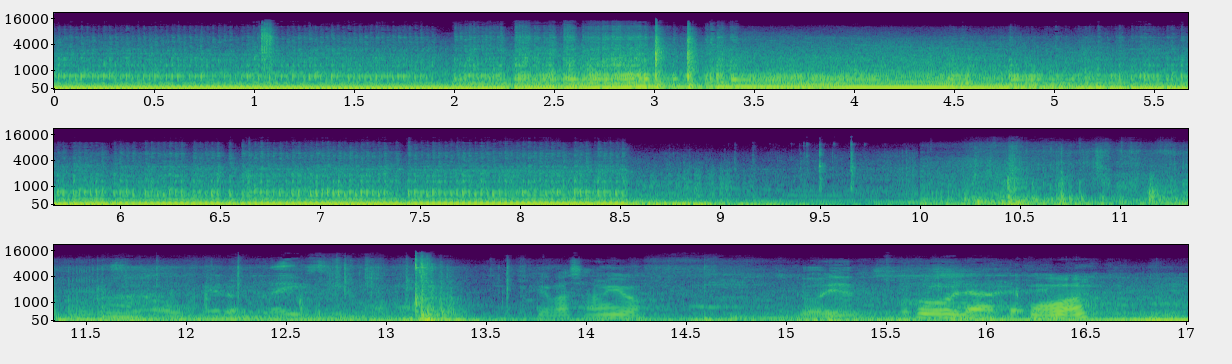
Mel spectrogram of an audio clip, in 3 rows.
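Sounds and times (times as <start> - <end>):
car engine running: 0.0 - 10.2.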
